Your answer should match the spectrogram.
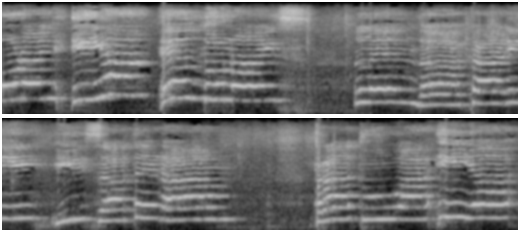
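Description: A single high voice singing an improvised Basque verse (bertso) unaccompanied, holding long notes in several phrases with short breaths between them.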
